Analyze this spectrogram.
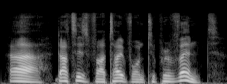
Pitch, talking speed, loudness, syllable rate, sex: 130 Hz, 210 wpm, -18 LUFS, 4.5 syllables/s, male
